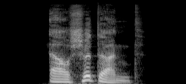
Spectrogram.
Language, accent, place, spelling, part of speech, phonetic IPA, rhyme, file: German, Germany, Berlin, erschütternd, verb, [ɛɐ̯ˈʃʏtɐnt], -ʏtɐnt, De-erschütternd.ogg
- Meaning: present participle of erschüttern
